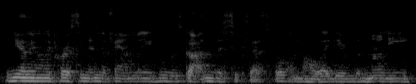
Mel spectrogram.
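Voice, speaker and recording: A woman with a Boston accent hosting a podcast interview in casual chat, laughing often and talking in quick run-on bursts. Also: very deep voice, flat delivery, mellow, reverberant, slight background noise, rough recording. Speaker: podcast host.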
